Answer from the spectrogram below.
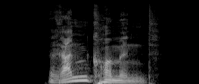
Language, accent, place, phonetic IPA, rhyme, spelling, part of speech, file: German, Germany, Berlin, [ˈʁanˌkɔmənt], -ankɔmənt, rankommend, verb, De-rankommend.ogg
- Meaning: present participle of rankommen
